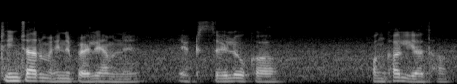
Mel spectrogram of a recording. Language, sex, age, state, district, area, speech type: Urdu, male, 18-30, Delhi, South Delhi, urban, spontaneous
